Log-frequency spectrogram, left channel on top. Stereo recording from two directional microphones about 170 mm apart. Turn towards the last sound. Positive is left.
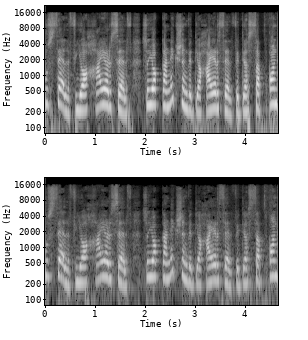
turn(degrees=35)  # may be behind; listen again after turning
